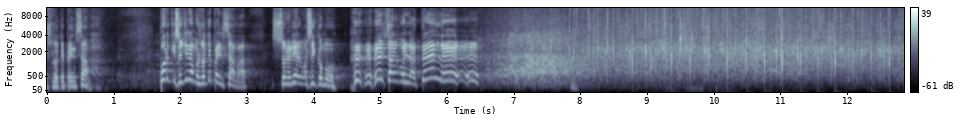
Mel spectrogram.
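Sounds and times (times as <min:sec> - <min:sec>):
speech: 0:00.0 - 0:00.9, 0:01.7 - 0:07.1
laughter: 0:04.6 - 0:08.4
audience applause: 0:06.8 - 0:12.8.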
